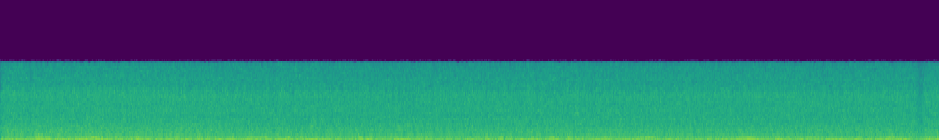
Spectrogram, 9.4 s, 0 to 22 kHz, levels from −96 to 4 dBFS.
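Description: Throughout the clip, from 0.0 s to 9.4 s, there is an echo leak, most likely a far end on loudspeaker whose echo canceller let its microphone pickup pass back. A copy of the speech trails 290 ms behind, only slightly quieter than the original.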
